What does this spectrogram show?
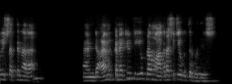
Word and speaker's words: Satyanarayan: So yes, very good evening, Satyanarayan. Am I pronouncing right?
